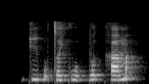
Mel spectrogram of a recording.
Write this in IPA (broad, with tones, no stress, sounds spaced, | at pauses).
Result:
k i˧ ɓ o̰˧˨ t̪ ə˧ j k w u˨˩ p̚ v o˦˥ t̚ h a˨˦ m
